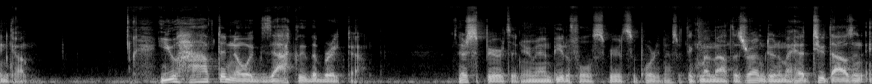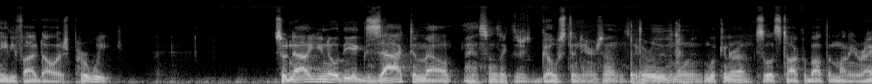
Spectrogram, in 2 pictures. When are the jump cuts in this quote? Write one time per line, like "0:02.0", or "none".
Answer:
0:04.5
0:06.8
0:16.3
